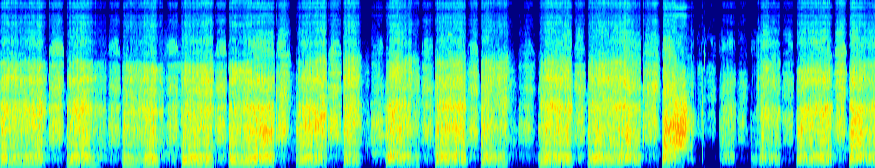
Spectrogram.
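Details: Cody, a pet Scottish Terrier, growls steadily while playing indoors, a raspy continuous grumble broken into short uneven bursts with brief gaps throughout.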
